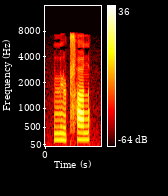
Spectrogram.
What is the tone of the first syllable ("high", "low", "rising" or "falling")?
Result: rising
